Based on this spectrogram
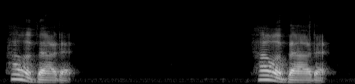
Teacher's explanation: how about 中间那个 t 又会浊化成 d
